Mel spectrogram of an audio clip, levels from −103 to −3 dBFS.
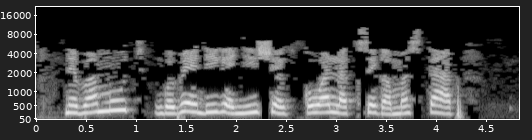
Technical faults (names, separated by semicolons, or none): MP3 compression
